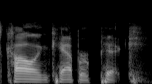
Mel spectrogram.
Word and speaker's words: Colin Kaepernick: You said his name wrong. It's Colin Kaepernick.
